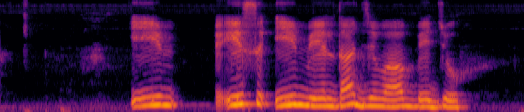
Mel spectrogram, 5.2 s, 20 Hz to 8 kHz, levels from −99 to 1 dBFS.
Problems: none marked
